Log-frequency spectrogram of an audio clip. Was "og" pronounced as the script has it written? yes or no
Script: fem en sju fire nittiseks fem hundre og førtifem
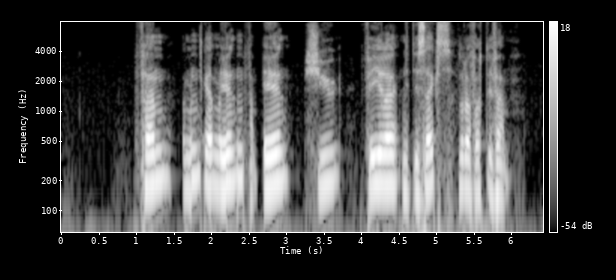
yes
